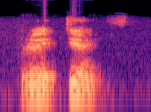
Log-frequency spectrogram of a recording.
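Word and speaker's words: presence: एन सी पढ़ते हैं, लेकिन एस जो है इसको स अजा दोनों पढ़ते हैं, स भी पढ़ते हैं, ज भी पढ़ते हैं, लेकिन यहाँ पर जो है ज का उच्चारण हुआ है, तो ज में एंस लगा तो जेंस हो गया, प्रेजेंस, है ना, प्रेजेंट।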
